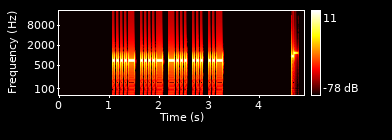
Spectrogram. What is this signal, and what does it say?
Morse code, heard as a keyed tone, about 32 wpm, 700 Hz. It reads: 44BSU
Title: Five Challenging Letter-Number Combinations 30wpm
